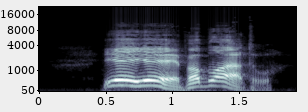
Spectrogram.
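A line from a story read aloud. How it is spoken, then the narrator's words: Joyful repetition. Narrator (Russian): радостно повторил американец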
